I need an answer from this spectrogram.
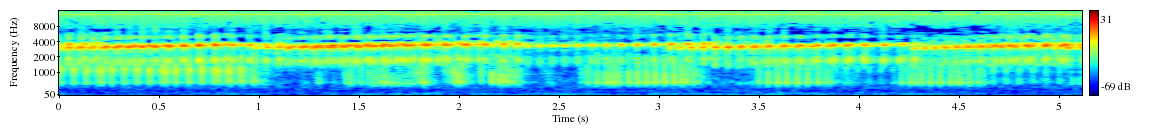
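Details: Spring frog chorus from the Sandhills of Nebraska at dusk near small lakes and ponds: steady high-pitched trills layered over rhythmic lower croaking bursts, one caller briefly dropping out midway.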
